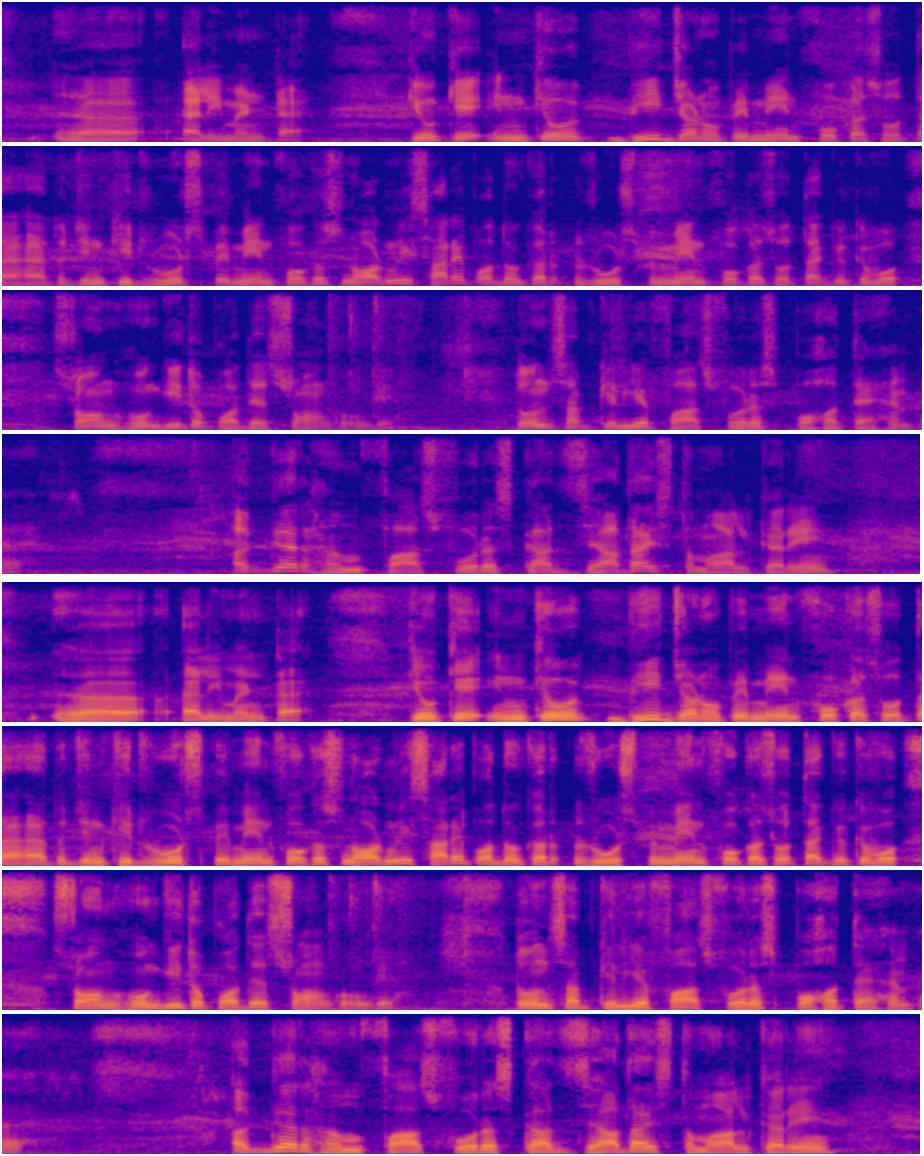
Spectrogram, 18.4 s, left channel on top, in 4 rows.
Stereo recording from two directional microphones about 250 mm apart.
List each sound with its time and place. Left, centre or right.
0.3 s speech: right
14.9 s speech: right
